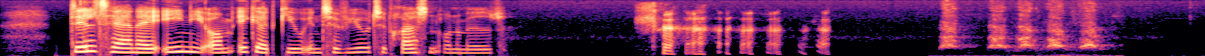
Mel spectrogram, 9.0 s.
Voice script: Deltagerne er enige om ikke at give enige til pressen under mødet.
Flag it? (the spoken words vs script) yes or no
yes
